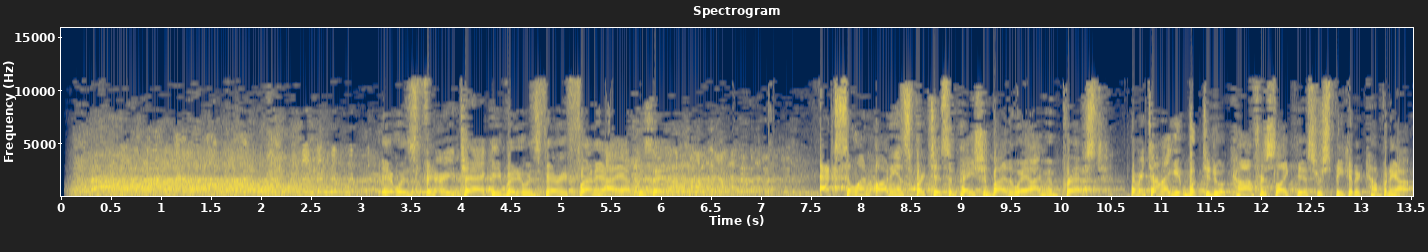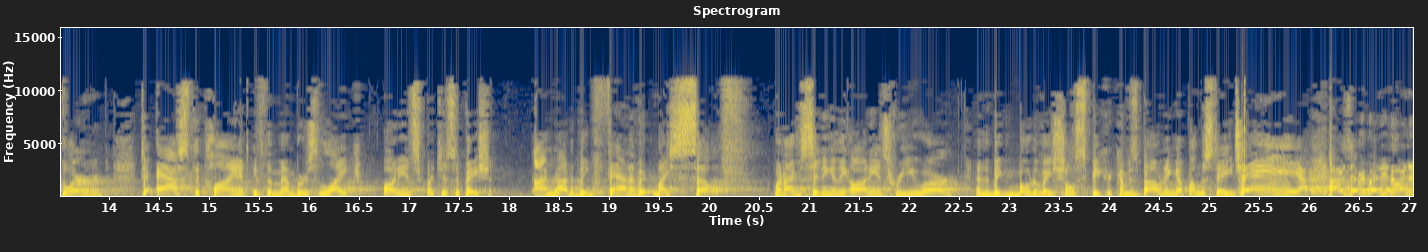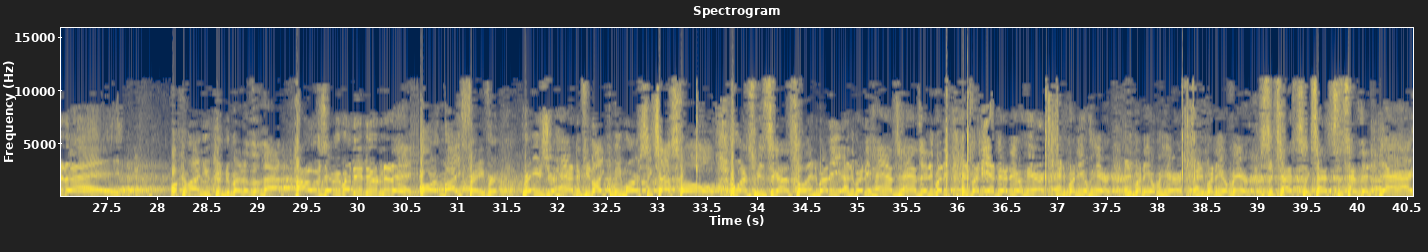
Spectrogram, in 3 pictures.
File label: New Audience Participation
